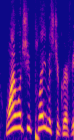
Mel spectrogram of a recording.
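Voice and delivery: a hint of pleading schoolkids; schoolchildren asking. Schoolchildren to an injured ballplayer in a sketch, lightly voiced kids. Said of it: "they were like".

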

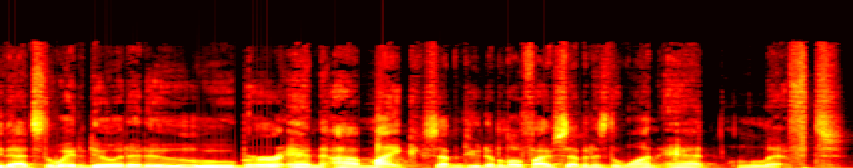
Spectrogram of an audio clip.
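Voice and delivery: ordinary talk, nothing marked

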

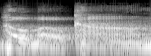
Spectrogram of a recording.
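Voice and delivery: lingering, low catchphrase; slow drawn-out catchphrase. Pretend. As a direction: savor each word slowly. Repeating catchphrase slowly.

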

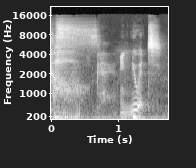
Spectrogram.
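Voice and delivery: whispering to herself; breathy whispered I knew it; whispered aside. Real, not acted.

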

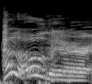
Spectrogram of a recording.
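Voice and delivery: big high hello, overly keen; imitating co-host. Shown as a demonstration. Host retrying her co-host's greeting, imitated enthusiasm. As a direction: greet listeners with put-on gusto, pitched well up. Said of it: "I'm trying to do Mark's voice".

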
